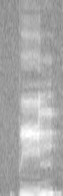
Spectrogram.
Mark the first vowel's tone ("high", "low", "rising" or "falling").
rising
